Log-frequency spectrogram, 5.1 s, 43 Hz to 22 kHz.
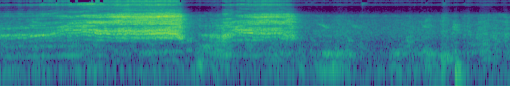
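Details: Sow and 25-day-old piglets in a backyard farm setting; a loud, long shrill squeal for about two seconds, then a second burst, then fading to quieter scattered snorts and rustling.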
